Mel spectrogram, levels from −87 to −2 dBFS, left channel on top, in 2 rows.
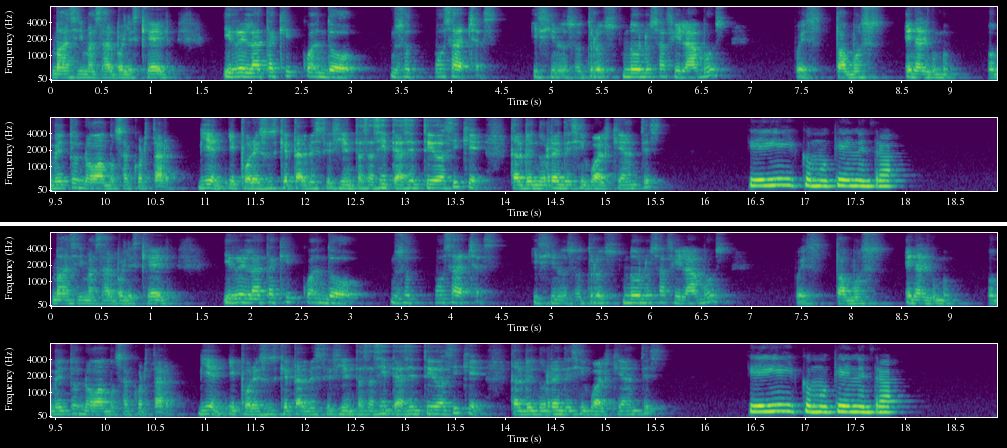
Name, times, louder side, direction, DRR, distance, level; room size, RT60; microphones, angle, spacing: voice 1, 0.0-3.0 3.4-4.4 4.8-6.7 7.5-9.0 9.4-10.7 10.9-15.5, left 4 dB, 30° left, 0.8 m, -25 dB
voice 2, 16.4-17.9, right 1 dB, 10° right, 0.3 m, -16 dB
11.5 x 4.0 x 4.1 m
head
